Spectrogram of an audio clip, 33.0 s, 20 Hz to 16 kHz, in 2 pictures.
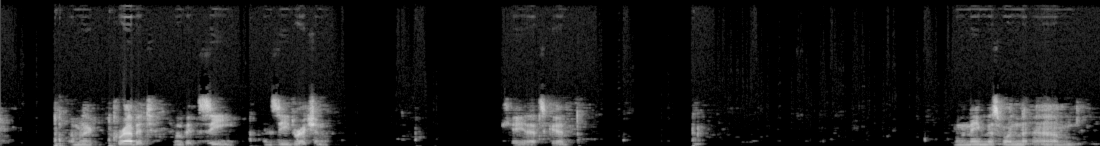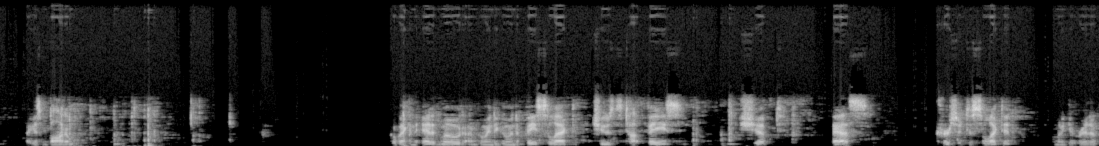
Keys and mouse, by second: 0.8 g, 9.0-10.4 middle drag, 10.4 Tab, 12.2-15.9 drag, 18.4 t, 22.6 Tab, 23.6-24.6 middle drag, 24.6-25.9 drag, 27.3 click, 27.4 shift+s.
